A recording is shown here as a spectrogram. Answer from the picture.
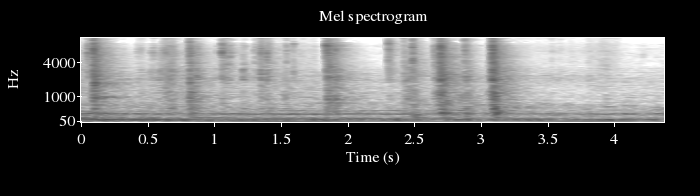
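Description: Sharp metallic clicks, about six at irregular intervals, from a key being turned in a steel gate's multi-bolt mortise lock, the lock bolts clacking as they slide.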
